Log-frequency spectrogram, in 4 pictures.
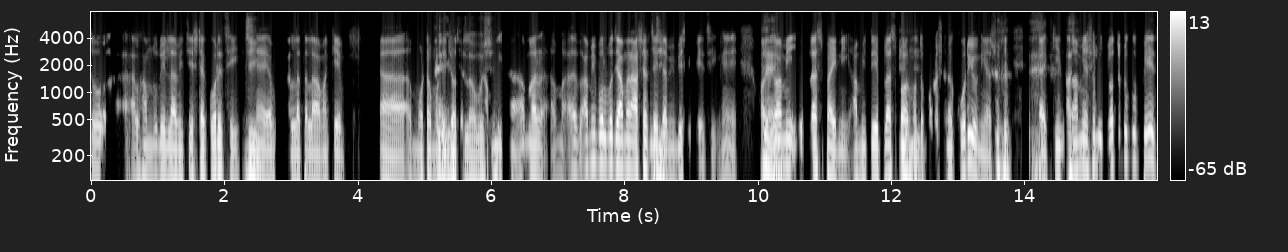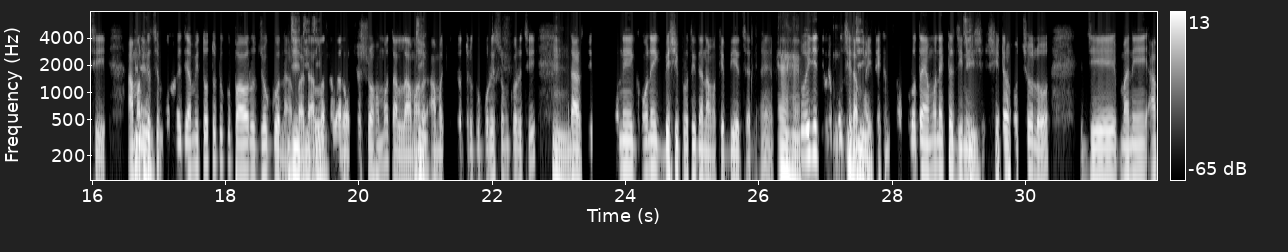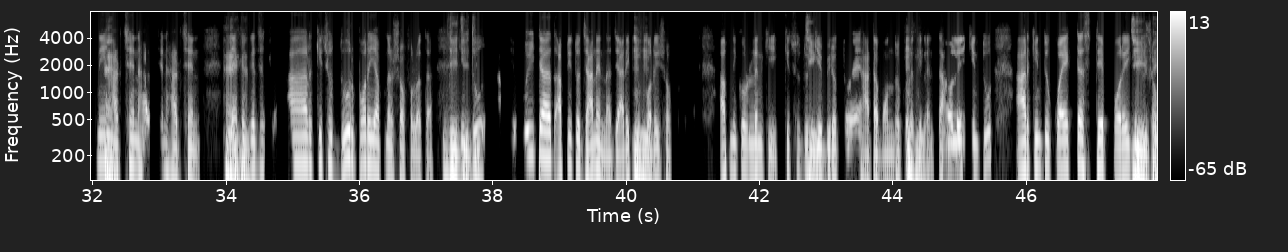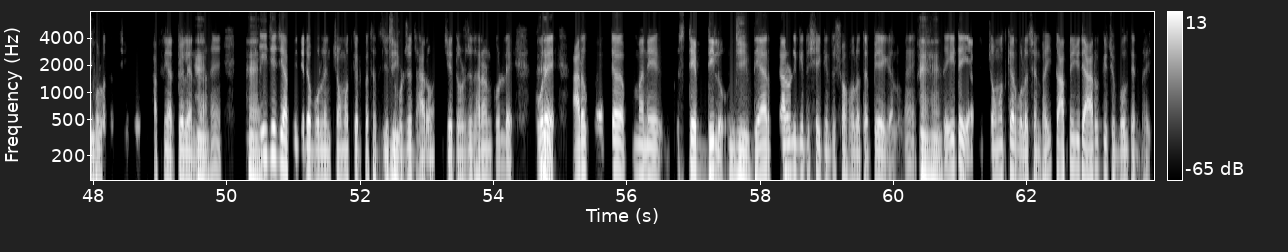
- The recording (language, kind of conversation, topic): Bengali, unstructured, কঠিন সময়ে আপনি কীভাবে ধৈর্য ধরে থাকেন?
- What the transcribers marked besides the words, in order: static; in Arabic: "আলহামদুলিল্লাহ"; distorted speech; other background noise; in Arabic: "ইনশাল্লাহ"; chuckle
